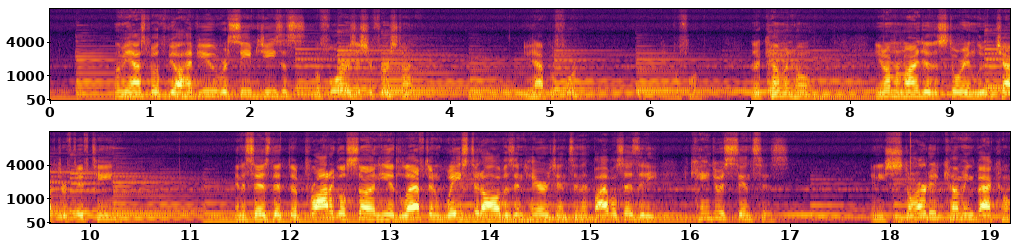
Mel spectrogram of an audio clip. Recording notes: Recorded live during our Sunday morning service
